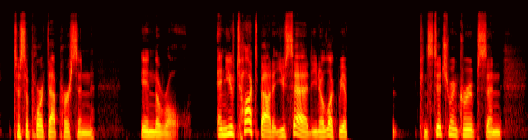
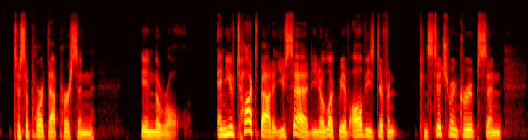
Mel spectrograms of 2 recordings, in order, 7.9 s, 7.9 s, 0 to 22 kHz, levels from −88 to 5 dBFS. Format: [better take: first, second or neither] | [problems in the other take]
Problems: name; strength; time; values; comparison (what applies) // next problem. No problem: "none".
second | audio cutting out; at 5 s for 0.5 s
